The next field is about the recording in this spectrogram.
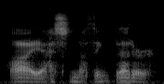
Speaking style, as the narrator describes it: murmured the latter to himself

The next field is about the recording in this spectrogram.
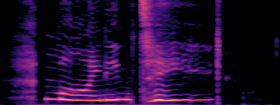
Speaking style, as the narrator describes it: cried Miggs with a burst of bitterness

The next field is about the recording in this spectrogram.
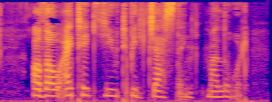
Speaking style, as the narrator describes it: began Ewan very coldly

